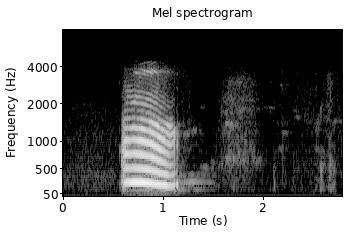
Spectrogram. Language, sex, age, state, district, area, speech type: Dogri, female, 18-30, Jammu and Kashmir, Udhampur, rural, conversation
